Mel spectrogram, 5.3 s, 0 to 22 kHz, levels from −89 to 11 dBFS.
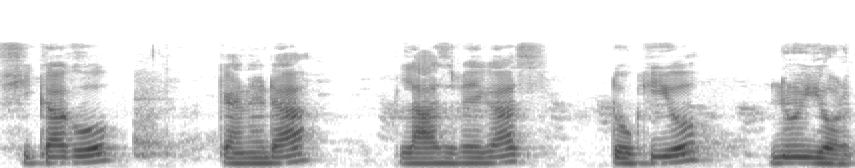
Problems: continuous background conversations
